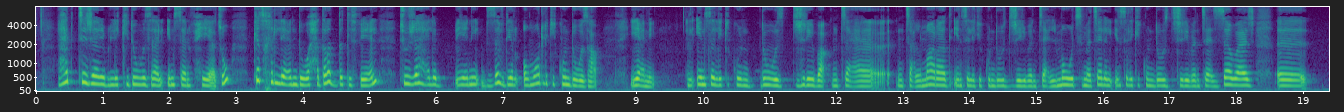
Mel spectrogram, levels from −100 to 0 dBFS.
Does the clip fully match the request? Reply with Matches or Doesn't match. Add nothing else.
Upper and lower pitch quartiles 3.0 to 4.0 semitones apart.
Matches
